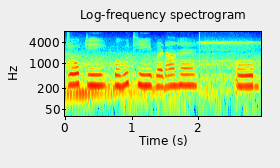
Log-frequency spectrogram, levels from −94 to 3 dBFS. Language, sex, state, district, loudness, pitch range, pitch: Hindi, female, Punjab, Fazilka, -15 LUFS, 230-245 Hz, 235 Hz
